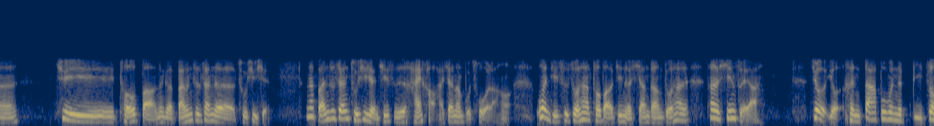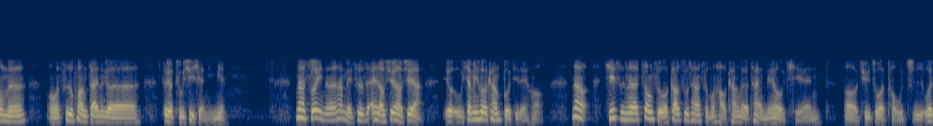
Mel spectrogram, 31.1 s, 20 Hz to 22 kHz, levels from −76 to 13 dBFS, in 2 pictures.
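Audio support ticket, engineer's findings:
iLBC codec, throughout. Band-limited to roughly 150 Hz to 3.5 kHz; speech clear but audibly rough and synthetic. Each 20 ms frame's excitation coded independently, which fits iLBC's 15.2 kbps mode. Nothing above the telephone band survives.

Lost iLBC frames, 9.38 to 9.43 s. Brief held, slightly buzzy vowel-like sound, consistent with a single 20 ms frame dropped. Decoder concealment repeats last pitch cycle blended with noise; speech recovers almost immediately since frames stand alone.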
